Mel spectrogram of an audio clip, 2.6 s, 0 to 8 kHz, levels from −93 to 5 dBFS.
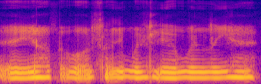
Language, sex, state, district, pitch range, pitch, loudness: Urdu, male, Bihar, Saharsa, 155-170 Hz, 160 Hz, -13 LUFS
